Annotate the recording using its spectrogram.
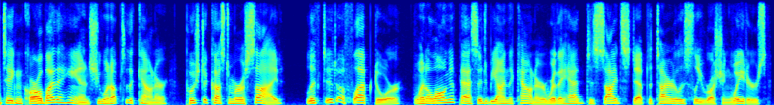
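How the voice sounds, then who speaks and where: A man's voice: fairly high pitch, dry recording, clean studio sound. A man reading scripted literary narration as an audiobook narrator.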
